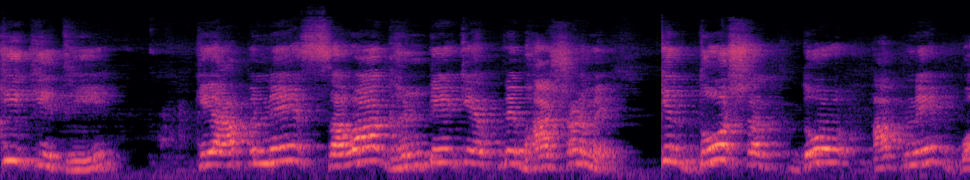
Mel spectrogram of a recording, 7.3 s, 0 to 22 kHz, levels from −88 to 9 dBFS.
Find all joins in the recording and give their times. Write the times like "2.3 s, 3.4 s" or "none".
4.9 s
